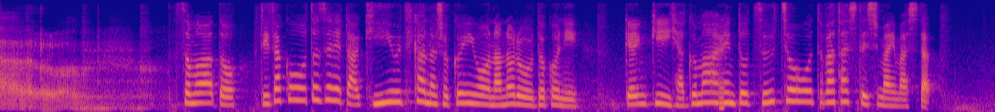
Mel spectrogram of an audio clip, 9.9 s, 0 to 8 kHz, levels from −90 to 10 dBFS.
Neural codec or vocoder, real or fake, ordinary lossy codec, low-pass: codec, 16 kHz, 0.5 kbps, X-Codec, WavLM features, trained on Multilingual LibriSpeech; fake; none; 7.2 kHz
